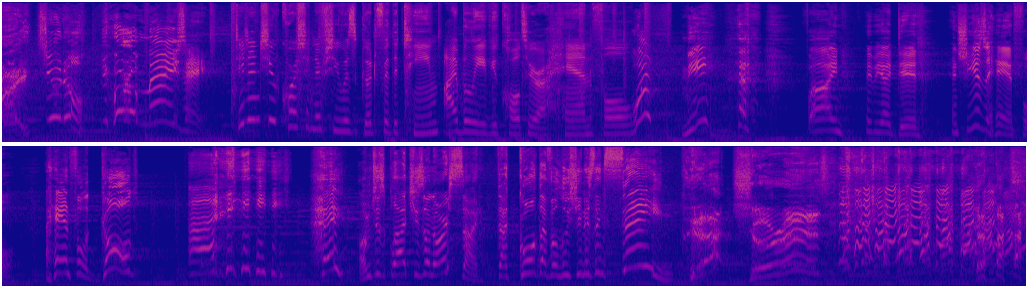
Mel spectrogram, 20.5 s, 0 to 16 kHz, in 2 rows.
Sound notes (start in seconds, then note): 7.0 chuckles; 12.3 laughing; 18.2 laughing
